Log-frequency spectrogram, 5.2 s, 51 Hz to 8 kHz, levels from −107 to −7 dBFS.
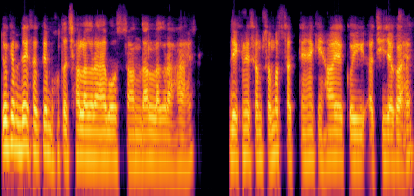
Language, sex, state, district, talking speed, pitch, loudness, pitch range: Hindi, male, Bihar, Gopalganj, 335 wpm, 135 Hz, -17 LUFS, 125-145 Hz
